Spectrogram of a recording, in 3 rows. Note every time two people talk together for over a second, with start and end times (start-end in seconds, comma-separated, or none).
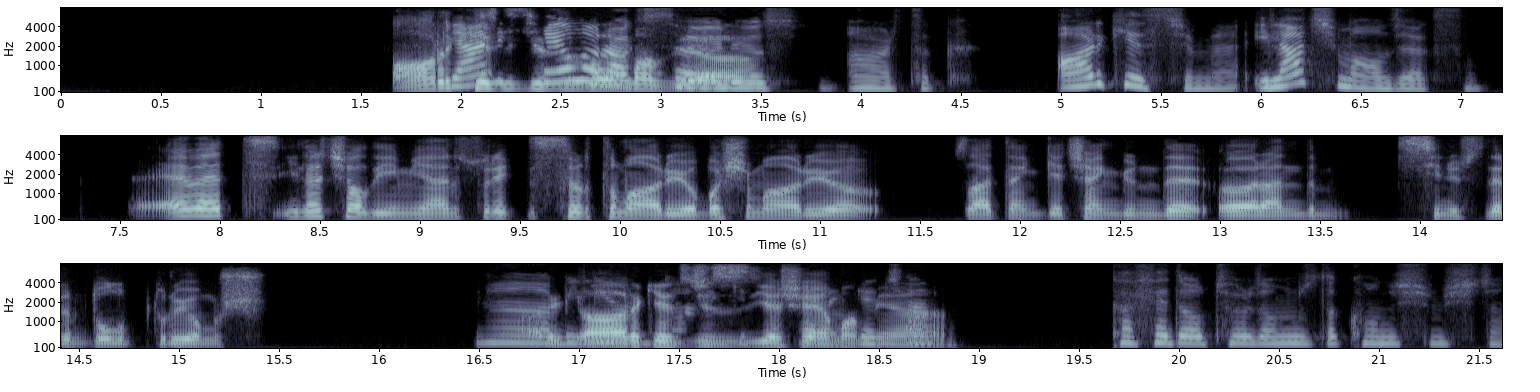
1.9-3.5, 16.7-18.8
